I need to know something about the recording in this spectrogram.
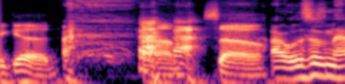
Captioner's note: laughs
